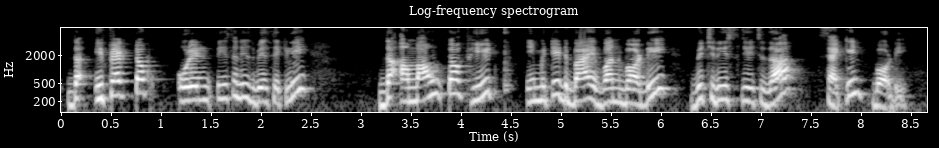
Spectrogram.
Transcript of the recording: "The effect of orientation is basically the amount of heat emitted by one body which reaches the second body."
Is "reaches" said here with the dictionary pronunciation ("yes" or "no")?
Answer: no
